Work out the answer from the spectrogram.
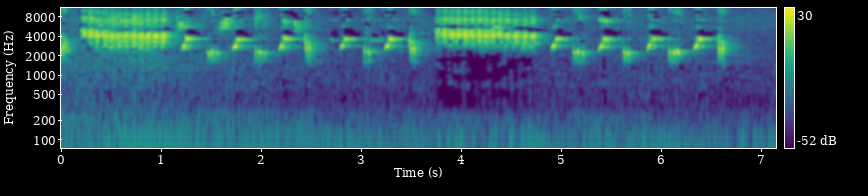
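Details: Ashy drongo song of mixed phrases: harsh buzzy bursts alternating with short sharp downslurred whistles, repeated in loose series with brief gaps.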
